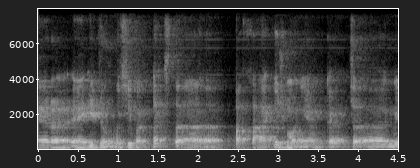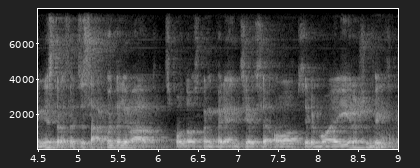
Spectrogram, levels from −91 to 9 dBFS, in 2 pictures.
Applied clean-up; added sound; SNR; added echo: neural separator model SepFormer DNS4.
